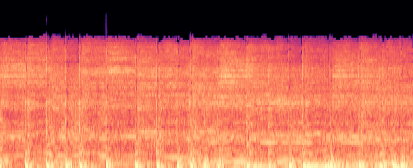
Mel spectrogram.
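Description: Live rock band playing a passage without vocals, the drum kit to the fore with kick and snare hits about three a second over sustained bass and guitar.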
